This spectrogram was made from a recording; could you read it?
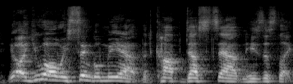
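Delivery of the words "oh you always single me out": mock annoyed, pissed-off griping tone. Acting out a driver pulled over by a cop: imitating a pissed-off driver. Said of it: "all pissed off".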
